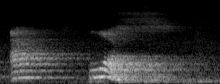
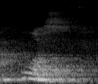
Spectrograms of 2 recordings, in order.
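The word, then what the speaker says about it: aqueous: Kemudian AQ, nah AQ ini dibacanya aquos, ya aquos, maksudnya senyawa itu larut di dalam air.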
